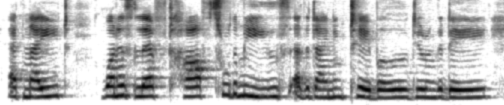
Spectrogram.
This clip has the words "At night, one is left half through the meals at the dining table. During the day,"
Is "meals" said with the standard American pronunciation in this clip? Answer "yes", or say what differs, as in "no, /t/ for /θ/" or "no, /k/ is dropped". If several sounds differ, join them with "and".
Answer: yes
